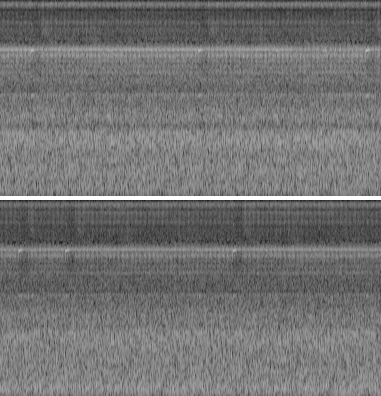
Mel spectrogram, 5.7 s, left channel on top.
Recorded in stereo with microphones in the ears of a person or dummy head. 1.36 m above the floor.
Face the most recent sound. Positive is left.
No sound to turn to.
